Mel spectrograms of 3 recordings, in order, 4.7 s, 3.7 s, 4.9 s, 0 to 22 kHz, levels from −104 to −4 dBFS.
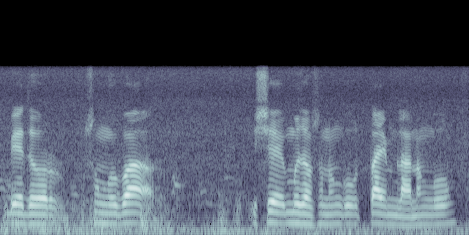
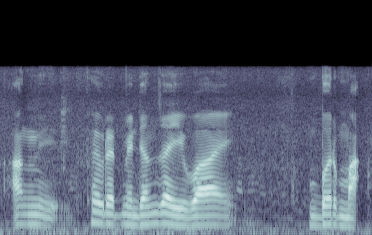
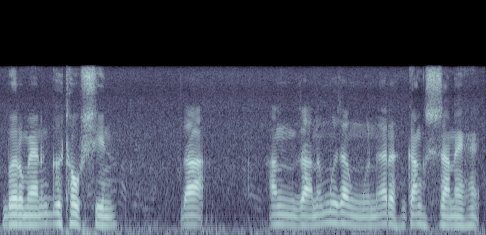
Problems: none marked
